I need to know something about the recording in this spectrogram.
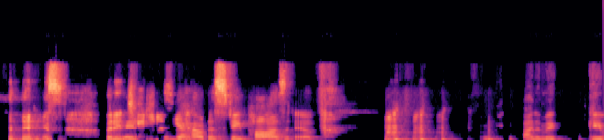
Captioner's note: laughs; laughs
